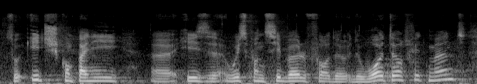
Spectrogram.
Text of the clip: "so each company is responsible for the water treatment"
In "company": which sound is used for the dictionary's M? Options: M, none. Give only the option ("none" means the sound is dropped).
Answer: none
